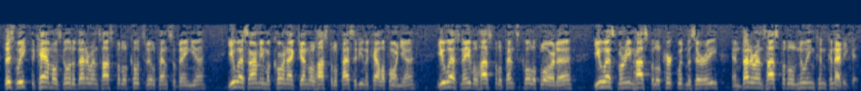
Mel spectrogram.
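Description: A man's voice: sits high, fast, pushed and bright. A man reading scripted announcements in the formal style of a 1940s radio announcer. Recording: dull old radio broadcast recording.

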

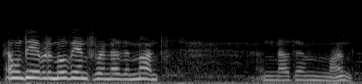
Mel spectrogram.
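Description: High-voiced, fed-up young society woman. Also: animated, brisk. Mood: exasperated. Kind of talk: 1940s radio drama acting. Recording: muffled, hissy old radio broadcast.

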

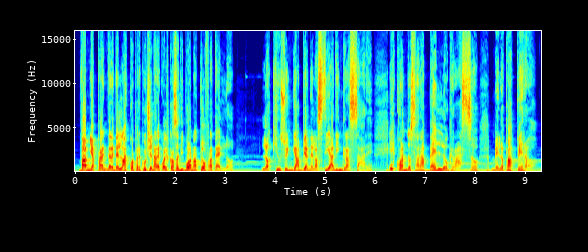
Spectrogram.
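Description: A woman's voice: medium pitch, lively intonation, normal speed, fairly bright tone, faint music behind. A woman voicing a cruel, half-blind old witch who barks harsh orders and scolds. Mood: shouting.

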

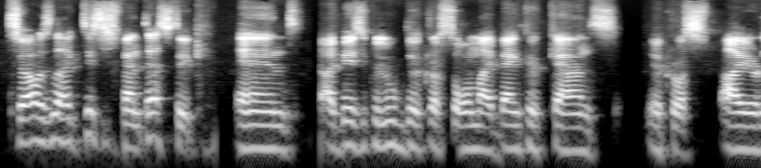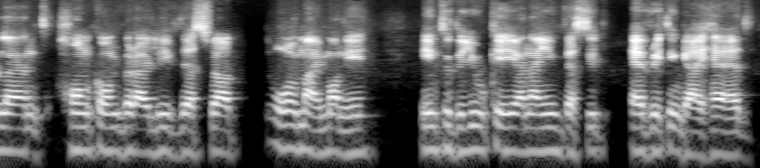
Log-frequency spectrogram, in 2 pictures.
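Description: A man in his forties with a Hungarian accent speaks as a podcast guest, telling personal stories in a conversational way. His voice is mid-pitched, and the sound is dry, with very little room on it. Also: flat delivery, fairly quick, dry recording, rough recording. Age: 40s. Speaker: podcast guest, startup co-founder. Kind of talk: conversational interview answers, personal storytelling.

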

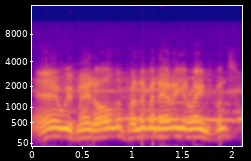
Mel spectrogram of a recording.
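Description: An actor playing an eager, obsequious political organizer in an old radio drama, on a muffled vintage recording. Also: male voice, high voice, rapid-fire, heavy background noise, natural voice. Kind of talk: 1940s radio drama acting.

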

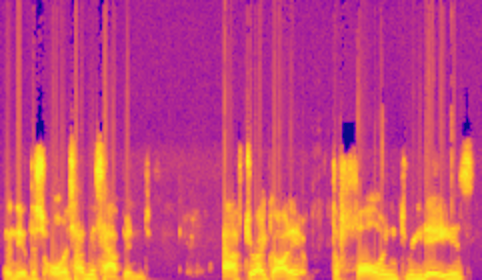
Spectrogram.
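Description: A man's voice: sits high, moderate pace, darkish tone, no echo, dull audio. A man who sings in a touring band, chatting casually in a loose, rambling way with plenty of swearing. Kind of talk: casual chat.

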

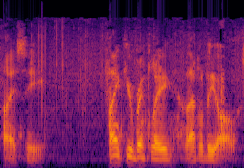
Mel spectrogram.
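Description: An actor playing a wealthy, determined collector with a commanding, polished manner in an old-time radio drama. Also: male voice, low-pitched, big pitch swings, moderate pace, vocal fry, heavily acted. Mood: puzzled, brisk. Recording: muffled, noisy old radio recording.

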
